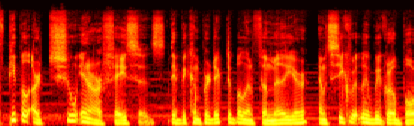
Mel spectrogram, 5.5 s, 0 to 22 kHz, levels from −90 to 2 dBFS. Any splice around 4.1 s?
yes; 2 cuts; at 2.1 s, 4.1 s

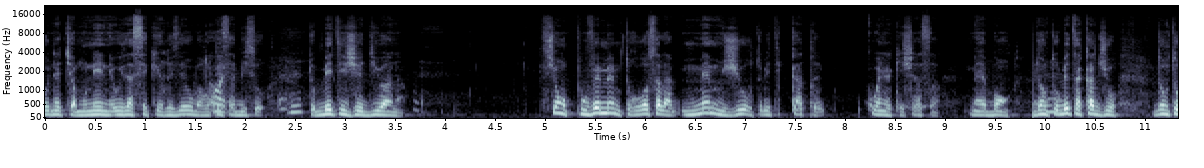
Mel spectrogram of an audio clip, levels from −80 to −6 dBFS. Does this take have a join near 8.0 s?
no; 1 cut; at 9.9 s

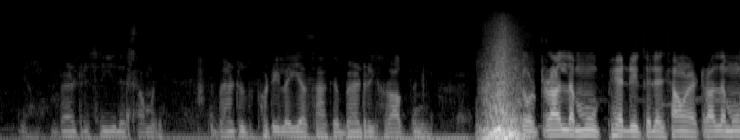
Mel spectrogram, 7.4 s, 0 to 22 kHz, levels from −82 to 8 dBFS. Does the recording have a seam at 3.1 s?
no; 2 cuts; at 4.8 s, 5.3 s

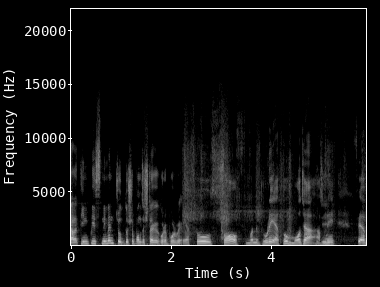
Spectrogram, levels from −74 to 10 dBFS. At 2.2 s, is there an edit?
yes; 1 cut; at 2.2 s

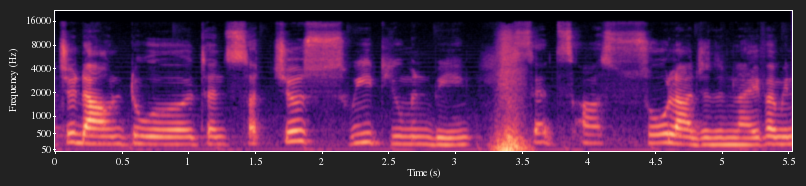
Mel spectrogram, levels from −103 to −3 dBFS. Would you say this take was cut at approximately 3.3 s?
yes; 1 cut; at 3.3 s

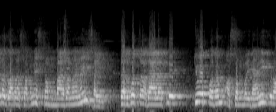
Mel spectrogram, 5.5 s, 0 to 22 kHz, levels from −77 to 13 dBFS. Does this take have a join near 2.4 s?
yes; 1 cut; at 2.4 s

